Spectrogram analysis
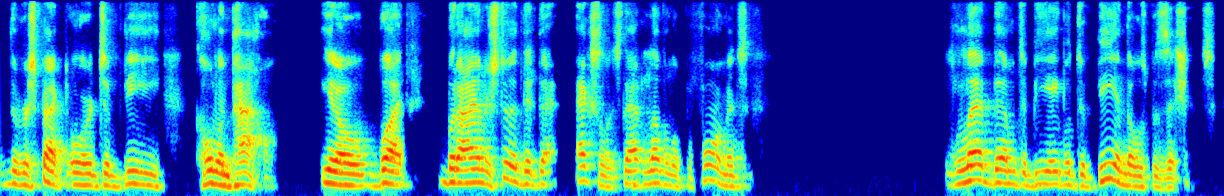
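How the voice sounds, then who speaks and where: A man's voice: mid-range voice, a little mellow. A man speaks as a guest in a conversational interview, with a mid-range voice. He explains things earnestly and reflectively, repeating phrases to drive his points home. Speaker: interview guest, actor and playwright.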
